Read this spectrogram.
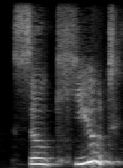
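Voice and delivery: high, loud gushing cry; excited exclaim. A narrator's reading. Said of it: "Tuli exclaimed".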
